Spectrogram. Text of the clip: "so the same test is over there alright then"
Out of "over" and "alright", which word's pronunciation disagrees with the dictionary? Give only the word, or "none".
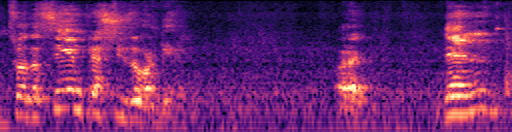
alright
